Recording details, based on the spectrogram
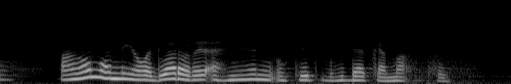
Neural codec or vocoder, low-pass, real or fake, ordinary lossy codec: codec, 16 kHz, about 1 kbps, DyCAST, with the encoder's durations; 7.2 kHz; fake; MP3, 96 kbps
